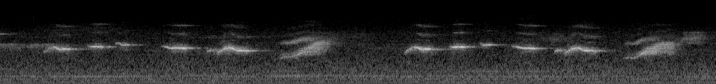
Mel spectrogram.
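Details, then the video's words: Blue-bellied parrot (sabiá-cica) giving a melodious whistled phrase of short level and rising notes ending in a louder upslurred note, then repeating nearly the same phrase after a brief pause, with little other sound. "SABIÁ CICA Blue-bellied Parrot"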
